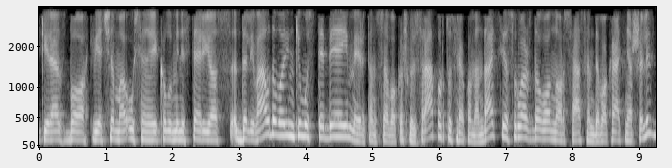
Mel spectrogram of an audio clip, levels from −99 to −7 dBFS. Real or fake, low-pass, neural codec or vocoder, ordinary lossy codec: real; 3.6 kHz; none; MP3, 32 kbps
